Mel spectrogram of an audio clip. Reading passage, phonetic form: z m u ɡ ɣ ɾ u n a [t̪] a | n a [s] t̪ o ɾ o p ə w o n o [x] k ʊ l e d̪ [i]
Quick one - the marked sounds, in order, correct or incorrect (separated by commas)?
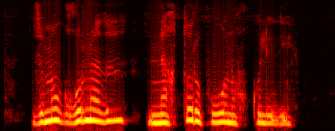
incorrect, incorrect, correct, correct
